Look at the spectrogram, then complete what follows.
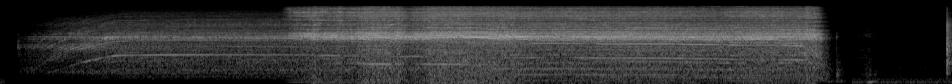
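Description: Cheap cordless angle grinder fitted with a toothed saw blade, run on its high setting, spinning up with a rising whine. About three seconds in it bites into a 2x4: the sound gets louder and rougher and the motor's pitch sags under the load. It cuts out suddenly near the end, the weak grinder bogging down in the wood, which the owner describes as starting to cut and then almost dying out.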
